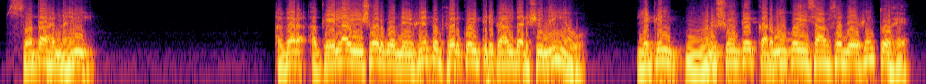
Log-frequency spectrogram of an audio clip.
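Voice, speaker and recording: A man's voice: mid-range voice, a little mellow, low-quality recording. A man, a spiritual teacher answering audience questions, explaining step by step with rhetorical questions and firm corrections.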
